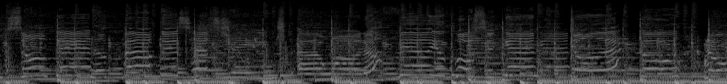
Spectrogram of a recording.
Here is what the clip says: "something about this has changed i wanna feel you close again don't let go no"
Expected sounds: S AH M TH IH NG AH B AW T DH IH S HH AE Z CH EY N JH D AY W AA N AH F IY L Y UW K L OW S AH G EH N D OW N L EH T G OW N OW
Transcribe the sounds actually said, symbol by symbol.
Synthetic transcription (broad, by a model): S AH M TH IH NG AH B AW T DH IH S HH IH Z CH EY N JH D AY W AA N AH F IY L Y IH K L OW S AH G EH N D OW N L EH T G OW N OW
